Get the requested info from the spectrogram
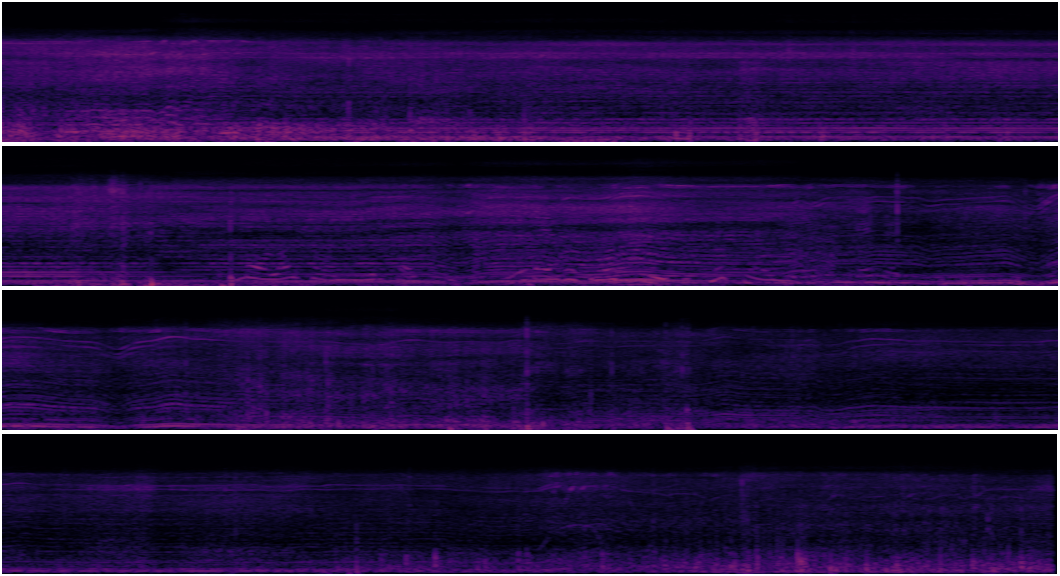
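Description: Small camera drone's propellers whirring with a steady multi-tone whine, the pitch wavering up and down as it manoeuvres in the middle and the sound growing somewhat quieter later on.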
